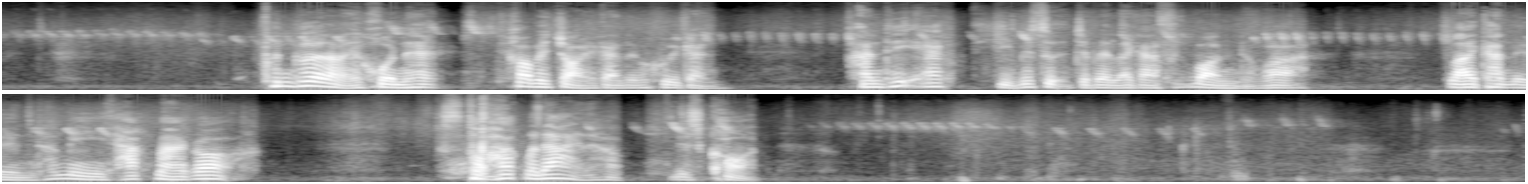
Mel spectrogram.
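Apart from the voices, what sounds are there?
birds singing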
